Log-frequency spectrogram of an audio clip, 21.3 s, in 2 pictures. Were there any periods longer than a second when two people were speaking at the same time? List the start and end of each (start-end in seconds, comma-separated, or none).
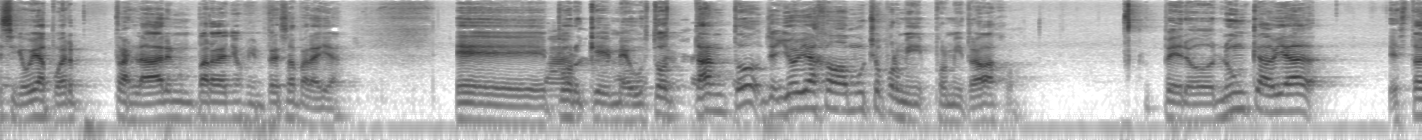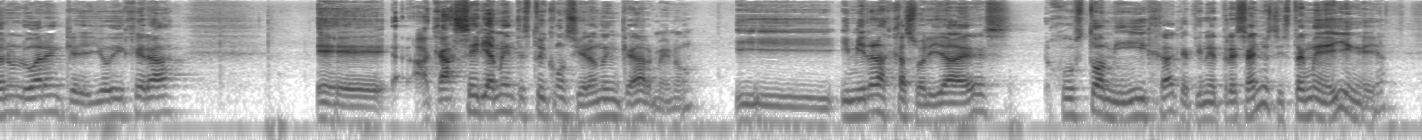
4.0-5.6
